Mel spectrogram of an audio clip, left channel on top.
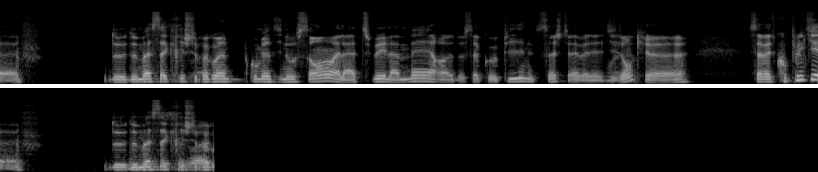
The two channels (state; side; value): drops out; right; at 2.1 s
